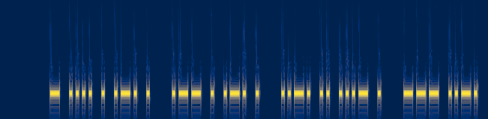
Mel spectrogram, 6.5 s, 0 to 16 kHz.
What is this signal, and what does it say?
Morse code, heard as a keyed tone, about 28 wpm, 700 Hz. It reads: THERE WERE FIVE OF
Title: Sentences from Top 1000 Words - Review Part 2 - 28wpm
